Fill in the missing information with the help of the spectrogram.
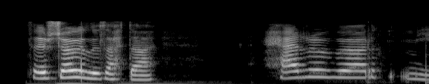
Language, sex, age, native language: Icelandic, female, 8, Icelandic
